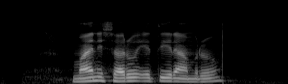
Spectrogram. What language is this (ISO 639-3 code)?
nep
